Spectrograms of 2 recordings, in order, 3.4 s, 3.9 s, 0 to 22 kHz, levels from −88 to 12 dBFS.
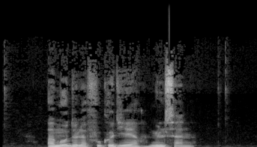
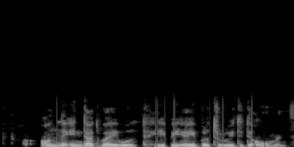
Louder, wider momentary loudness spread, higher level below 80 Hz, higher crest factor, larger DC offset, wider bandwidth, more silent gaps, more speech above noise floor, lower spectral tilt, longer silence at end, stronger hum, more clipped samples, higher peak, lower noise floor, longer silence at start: first, -17 LUFS vs -23 LUFS; first, 12 LU vs 8 LU; about the same, -52 dBFS vs -54 dBFS; about the same, 20 dB vs 18 dB; neither; first, 15 kHz vs 6.8 kHz; neither; first, 44 dB vs 23 dB; second, -4.5 dB/octave vs -7 dB/octave; first, 0.85 s vs 0.1 s; neither; neither; first, 0 dBFS vs -6 dBFS; first, -61 dBFS vs -45 dBFS; first, 0.65 s vs 0.3 s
